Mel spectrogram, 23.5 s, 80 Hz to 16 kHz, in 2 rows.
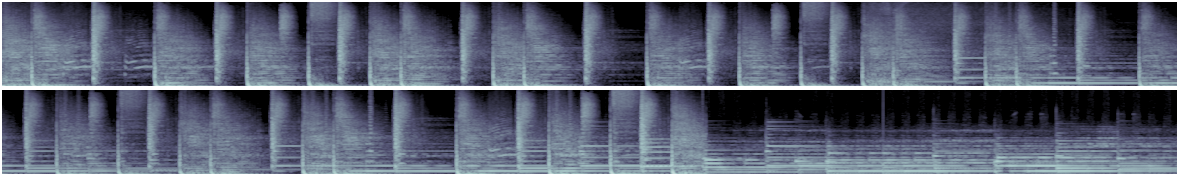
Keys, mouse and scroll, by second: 0.0-0.2 typing, 0.9-4.9 drag, 1.7-2.9 drag, 4.9-5.4 scroll down 1, 6.4 click, 7.7 Return, 9.6 click, 11.3 space, 15.9 space, 16.5-17.0 drag, 21.7-23.5 typing.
